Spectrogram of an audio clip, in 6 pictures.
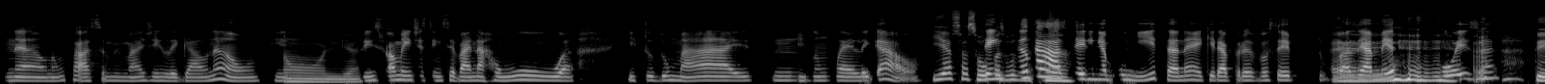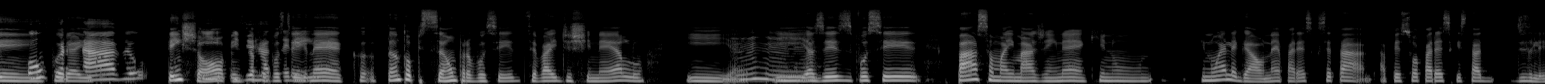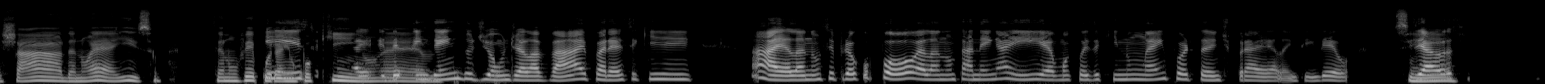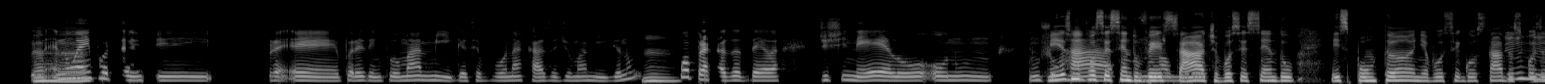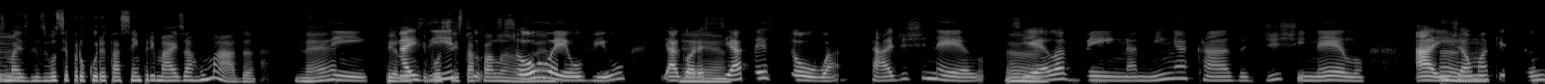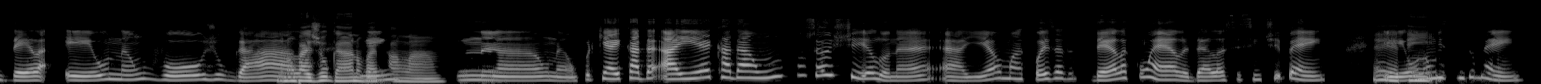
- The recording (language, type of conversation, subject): Portuguese, podcast, Qual peça nunca falta no seu guarda-roupa?
- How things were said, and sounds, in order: laugh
